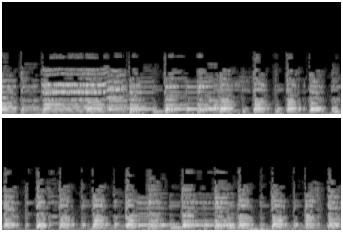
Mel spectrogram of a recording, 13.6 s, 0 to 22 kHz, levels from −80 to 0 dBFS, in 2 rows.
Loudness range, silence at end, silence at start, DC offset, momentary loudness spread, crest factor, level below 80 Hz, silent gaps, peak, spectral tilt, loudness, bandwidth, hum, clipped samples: 2 LU; 0 s; 0 s; 0.6%; 9 LU; 16 dB; -44 dBFS; none; -4 dBFS; -12 dB/octave; -21 LUFS; 3.6 kHz; none; under 0.1%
